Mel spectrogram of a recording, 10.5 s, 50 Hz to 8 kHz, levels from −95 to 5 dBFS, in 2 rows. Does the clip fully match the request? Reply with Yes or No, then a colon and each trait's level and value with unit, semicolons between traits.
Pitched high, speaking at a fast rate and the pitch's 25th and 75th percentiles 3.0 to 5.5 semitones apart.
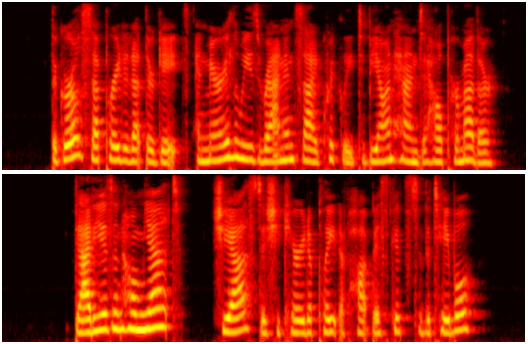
Yes: high, 230 Hz; fast, 210 wpm; average, 3.4 semitones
